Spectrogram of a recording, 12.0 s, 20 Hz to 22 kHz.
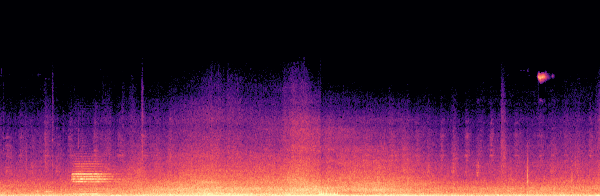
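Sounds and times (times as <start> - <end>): street traffic passing: 0.0 - 12.0
wind on microphone: 5.6 - 7.4.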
